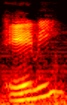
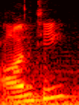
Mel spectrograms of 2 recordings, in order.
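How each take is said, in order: First: The T sound is soft, almost dropped. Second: The T sound is clearly pronounced. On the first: "is it a soft T? Like little Annie Oakley?" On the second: "I'm saying Ante, like Auntie"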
